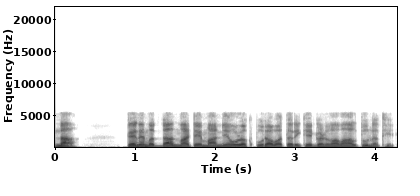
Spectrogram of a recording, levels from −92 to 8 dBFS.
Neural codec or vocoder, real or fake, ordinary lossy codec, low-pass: codec, 44.1 kHz, 2.6 kbps, SNAC; fake; none; 5.4 kHz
